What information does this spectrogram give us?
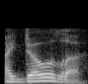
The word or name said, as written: eidola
